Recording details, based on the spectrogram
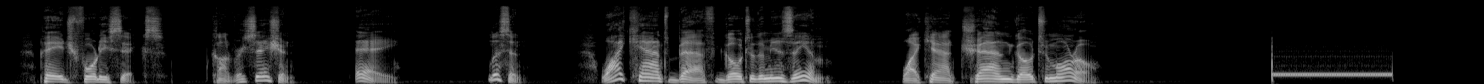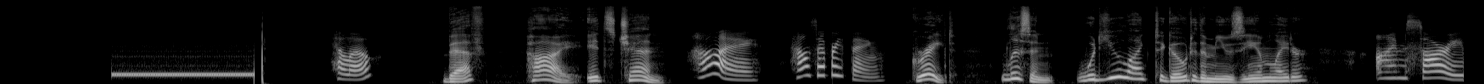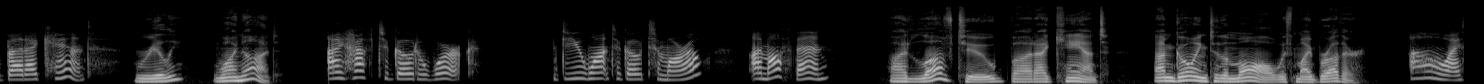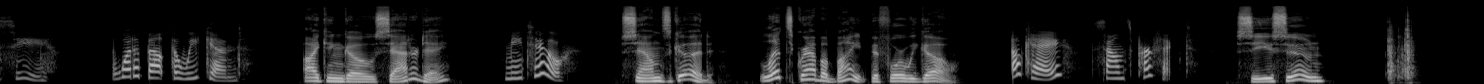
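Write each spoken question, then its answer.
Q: Why can't Beth go to the museum?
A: She has to go to work.

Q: Why can't Chen go tomorrow?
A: He's going to the mall with his brother.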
